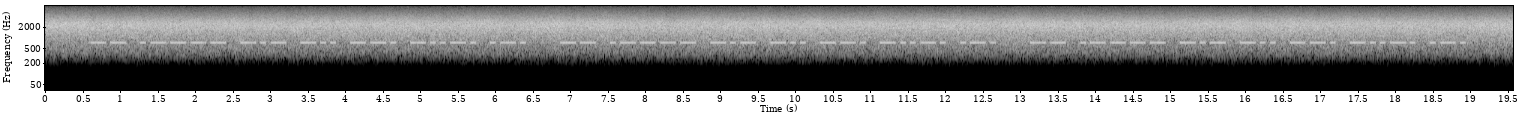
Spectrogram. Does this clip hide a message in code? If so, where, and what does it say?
Yes: Morse code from 0.5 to 19.0 s, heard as a keyed tone, machine-sent, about 18 wpm, 750 Hz, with heavy radio static. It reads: M1KDG/R M1KDG/R M1KDG/R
